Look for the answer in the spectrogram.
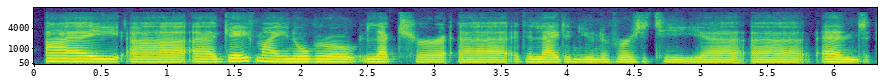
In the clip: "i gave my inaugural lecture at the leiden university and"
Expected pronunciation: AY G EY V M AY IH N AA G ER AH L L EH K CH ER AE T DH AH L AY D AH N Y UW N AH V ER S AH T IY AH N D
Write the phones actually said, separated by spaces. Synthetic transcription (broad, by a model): AY G EY V M AY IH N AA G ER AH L L EH K CH ER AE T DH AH L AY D N Y UW N AH V ER S AH T IY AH N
